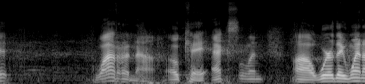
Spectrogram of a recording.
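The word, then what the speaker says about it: Guaraná: Guarana.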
